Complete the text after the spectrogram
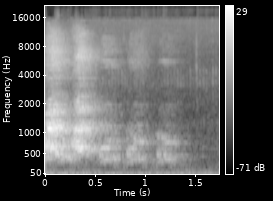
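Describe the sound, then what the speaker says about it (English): Dogs bark in a quick run of sharp yips, two loud barks up front and then softer trailing ones, close and alone without talk. "I'll let the dogs bark their little heads off for a second."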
